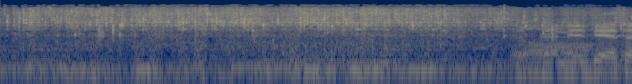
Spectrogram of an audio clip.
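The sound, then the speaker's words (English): A tap runs steadily into a sink as students wash their hands beneath the stream during a cheese-making hygiene lesson at a model-farm school in Thun, a continuous hiss of water, with a faint voice rising briefly near the end. “It's not as easy to wash your hands as it is here.”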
